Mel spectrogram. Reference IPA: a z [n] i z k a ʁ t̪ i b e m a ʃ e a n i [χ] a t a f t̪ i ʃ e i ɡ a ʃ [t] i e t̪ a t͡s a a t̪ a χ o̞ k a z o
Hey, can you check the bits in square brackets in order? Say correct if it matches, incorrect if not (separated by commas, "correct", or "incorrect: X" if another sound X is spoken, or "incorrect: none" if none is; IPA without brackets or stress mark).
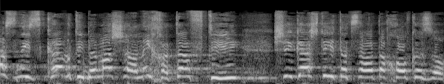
correct, correct, correct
